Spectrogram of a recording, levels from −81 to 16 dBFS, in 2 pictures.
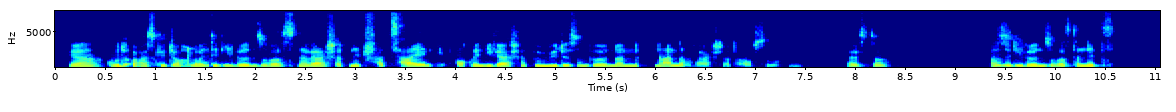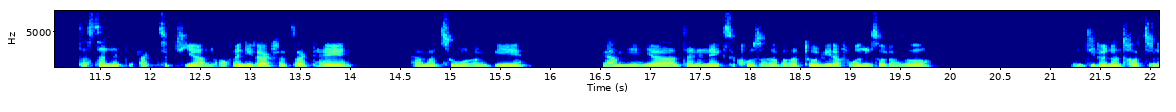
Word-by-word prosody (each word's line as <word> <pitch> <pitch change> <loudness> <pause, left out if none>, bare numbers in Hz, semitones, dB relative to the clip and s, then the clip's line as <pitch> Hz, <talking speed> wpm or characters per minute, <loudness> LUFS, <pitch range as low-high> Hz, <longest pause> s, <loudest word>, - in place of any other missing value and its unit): Ja, 115 0 +1
gut, - - +2
aber - - 0
es - - -4
gibt - - -2
ja - - +3
auch 105 - -4
Leute, 115 -1 +1
die 110 +1 -3
würden 115 -1 +4
so 115 0 -3
was 115 -2 -1
'ner 110 -2 0
Werkstatt 110 -2 +1
nicht 120 +1 -1
verzeihen, 130 +1 +2 0.2
auch 105 +1 -2
wenn 105 0 +2
die 115 - +2
Werkstatt 120 0 +2
bemüht 120 +1 +3
ist, 120 - +1
und 110 -1 -4
würden 115 0 +2
dann 115 +1 0
'ne 115 - -2
andere 135 -4 +1
Werkstatt - - -9
aufsuchen, 65 -1 -14 0.4
weißt 105 -1 -4
du? 140 0 -3 1.0
Also 105 -2 +1
die 100 +1 +1
würden 115 -1 +5
so 110 +1 -3
was 110 -1 0
dann 110 -1 +2
nicht 125 +2 +1 0.7
das - - -6
dann 105 -1 +1
nicht 125 +2 0
akzeptieren, - - -2
auch - - -8
wenn 110 -1 +5
die 110 0 +4
Werkstatt 100 +1 +1
sagt: 105 -1 -1
„Hey, 105 0 +2 0.6
hör 110 - -2
mal 105 -1 0
zu”, 110 0 0
irgendwie, 105 0 +1 0.8
„wir 105 - -3
haben 105 +2 0
hi 105 -1 0
hier 105 -1 +2
deine 105 -1 0
nächste 110 0 0
große 110 -2 -3
Reparatur 105 +1 0
geht 105 0 +2
auf 100 - -2
uns”, 130 +2 +1
oder 100 -1 -3
so. 105 +4 0 1.4
Und - - -9
die - - -2
würden 115 -1 +4
dann 105 -1 +2
trotzdem 105 -2 -2
110 Hz, 190 wpm, -27 LUFS, 105-115 Hz, 1.4 s, würden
